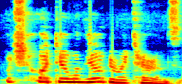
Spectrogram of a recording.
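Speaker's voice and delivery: put-on high, worried girl voice; anxious young maiden. A narrator's reading. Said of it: "asked she".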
